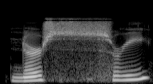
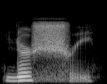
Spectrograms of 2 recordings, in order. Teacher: of practice with s's this word can be pronounced two ways you can keep the pure s Nursey or you can make it the sh nursy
